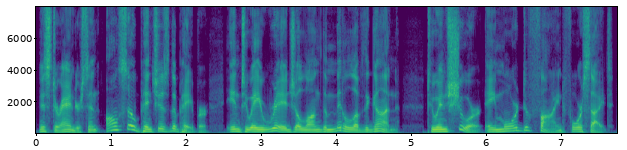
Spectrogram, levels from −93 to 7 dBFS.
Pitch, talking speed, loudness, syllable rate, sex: 125 Hz, 160 wpm, -18 LUFS, 5.2 syllables/s, male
